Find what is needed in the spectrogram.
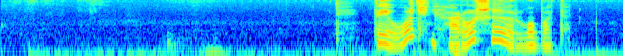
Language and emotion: Russian, positive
